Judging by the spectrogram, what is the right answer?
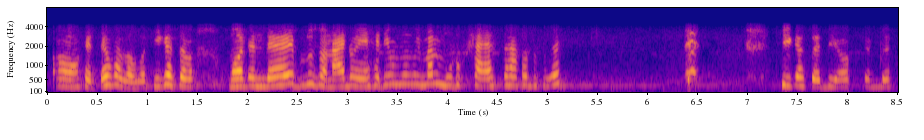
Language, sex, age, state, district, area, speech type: Assamese, female, 18-30, Assam, Morigaon, rural, conversation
